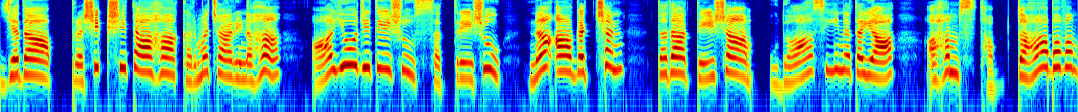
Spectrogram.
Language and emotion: Sanskrit, surprised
